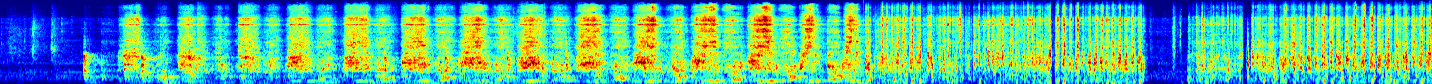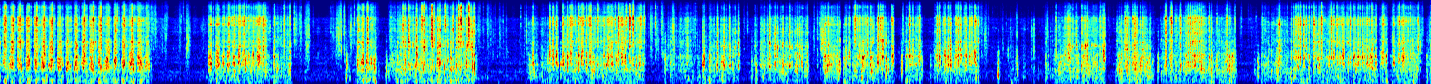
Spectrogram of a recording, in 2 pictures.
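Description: A hand tool working the edge of an ash board in quick repeated strokes, a rasping scrape of steel cutting wood. It starts about a second in and stops for short pauses now and then in the second half.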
